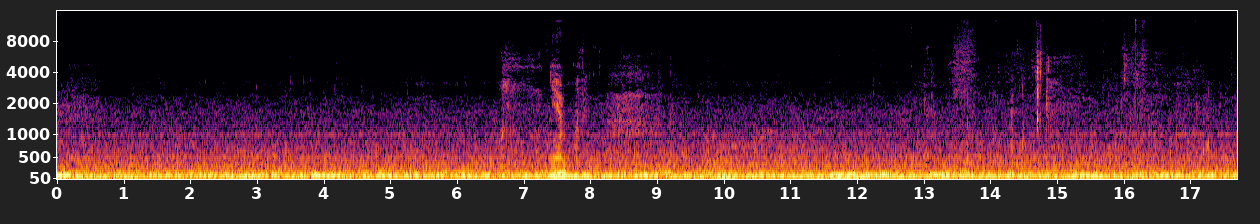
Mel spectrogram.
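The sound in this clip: Faint, steady low road and engine rumble from inside a car driving at night, with a few brief soft rattles partway through.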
